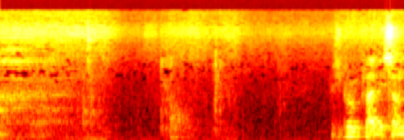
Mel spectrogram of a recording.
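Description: Playing cards rustle and slide as hands handle them on a table.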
